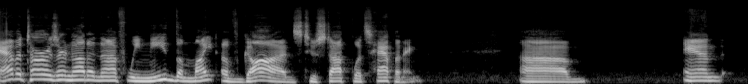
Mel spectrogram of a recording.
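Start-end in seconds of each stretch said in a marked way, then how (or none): none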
